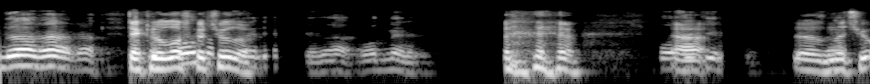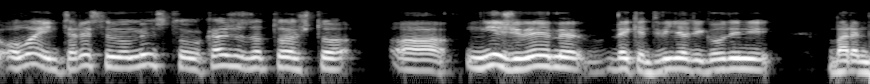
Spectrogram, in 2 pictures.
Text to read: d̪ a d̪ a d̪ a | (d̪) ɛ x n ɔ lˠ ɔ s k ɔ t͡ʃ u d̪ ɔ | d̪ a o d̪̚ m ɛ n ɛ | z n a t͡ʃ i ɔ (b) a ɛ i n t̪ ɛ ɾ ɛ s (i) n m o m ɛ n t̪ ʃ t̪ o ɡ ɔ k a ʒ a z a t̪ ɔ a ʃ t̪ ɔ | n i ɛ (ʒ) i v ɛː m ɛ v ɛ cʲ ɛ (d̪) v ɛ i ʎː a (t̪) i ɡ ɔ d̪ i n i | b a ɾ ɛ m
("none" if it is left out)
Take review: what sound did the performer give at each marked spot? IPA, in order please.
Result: t̪, v, ɛ, ʒ, d̪, d̪

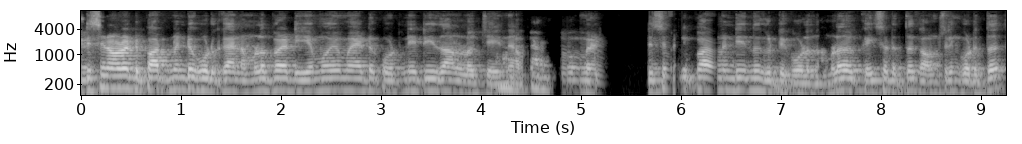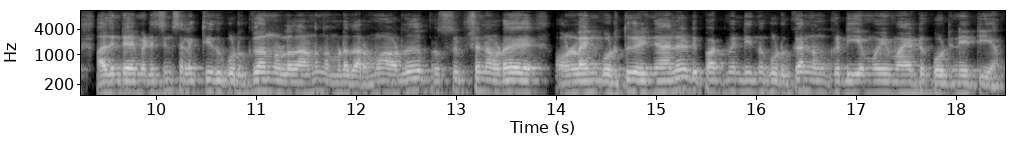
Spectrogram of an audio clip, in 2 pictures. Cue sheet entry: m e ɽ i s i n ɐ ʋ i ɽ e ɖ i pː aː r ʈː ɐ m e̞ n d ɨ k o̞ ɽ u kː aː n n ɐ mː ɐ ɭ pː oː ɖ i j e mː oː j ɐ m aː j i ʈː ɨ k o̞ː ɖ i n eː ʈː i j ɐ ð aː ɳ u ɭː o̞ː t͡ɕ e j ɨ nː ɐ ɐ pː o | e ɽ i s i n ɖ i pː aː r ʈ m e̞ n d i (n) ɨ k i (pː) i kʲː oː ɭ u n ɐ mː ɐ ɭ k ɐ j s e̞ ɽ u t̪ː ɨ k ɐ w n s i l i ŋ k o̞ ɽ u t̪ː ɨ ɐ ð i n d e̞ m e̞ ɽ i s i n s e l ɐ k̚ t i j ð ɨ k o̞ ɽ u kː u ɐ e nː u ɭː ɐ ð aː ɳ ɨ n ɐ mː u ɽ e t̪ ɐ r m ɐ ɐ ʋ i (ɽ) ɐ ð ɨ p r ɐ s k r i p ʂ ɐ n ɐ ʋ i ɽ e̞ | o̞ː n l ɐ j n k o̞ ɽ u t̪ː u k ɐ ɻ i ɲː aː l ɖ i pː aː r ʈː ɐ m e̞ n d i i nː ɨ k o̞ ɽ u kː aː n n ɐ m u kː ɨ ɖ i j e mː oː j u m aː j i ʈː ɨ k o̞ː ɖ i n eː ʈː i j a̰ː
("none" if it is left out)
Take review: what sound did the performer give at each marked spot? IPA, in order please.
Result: nː, ʈː, ɽ

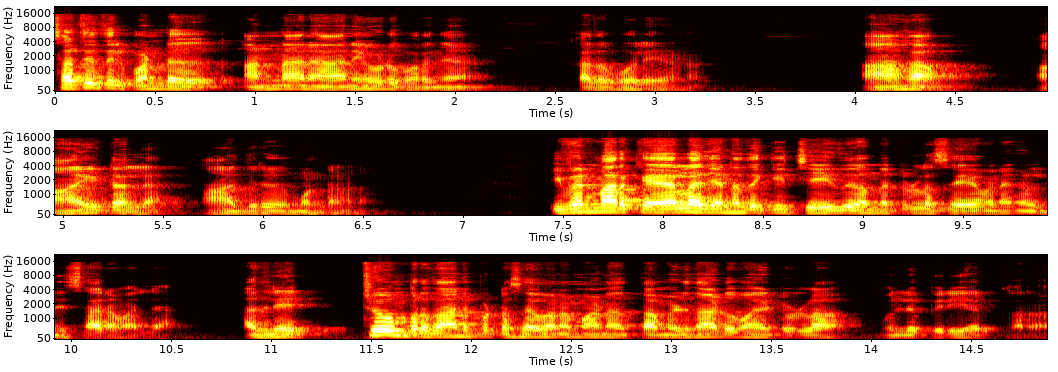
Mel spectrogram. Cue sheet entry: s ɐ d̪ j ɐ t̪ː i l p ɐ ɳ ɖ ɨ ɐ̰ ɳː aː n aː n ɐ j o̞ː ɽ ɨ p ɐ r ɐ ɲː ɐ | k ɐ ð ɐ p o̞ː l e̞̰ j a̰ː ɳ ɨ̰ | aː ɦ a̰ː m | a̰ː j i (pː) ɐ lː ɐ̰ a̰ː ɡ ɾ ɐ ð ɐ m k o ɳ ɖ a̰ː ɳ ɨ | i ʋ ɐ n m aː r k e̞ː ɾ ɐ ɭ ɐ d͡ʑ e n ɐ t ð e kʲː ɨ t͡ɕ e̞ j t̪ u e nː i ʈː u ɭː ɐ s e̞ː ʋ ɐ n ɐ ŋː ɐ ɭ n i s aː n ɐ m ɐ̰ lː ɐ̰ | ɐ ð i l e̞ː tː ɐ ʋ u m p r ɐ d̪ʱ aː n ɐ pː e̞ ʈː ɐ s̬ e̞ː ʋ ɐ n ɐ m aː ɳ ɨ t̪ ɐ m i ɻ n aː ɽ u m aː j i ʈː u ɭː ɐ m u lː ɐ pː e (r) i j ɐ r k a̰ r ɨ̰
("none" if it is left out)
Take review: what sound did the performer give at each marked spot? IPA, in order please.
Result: ʈː, ɾ

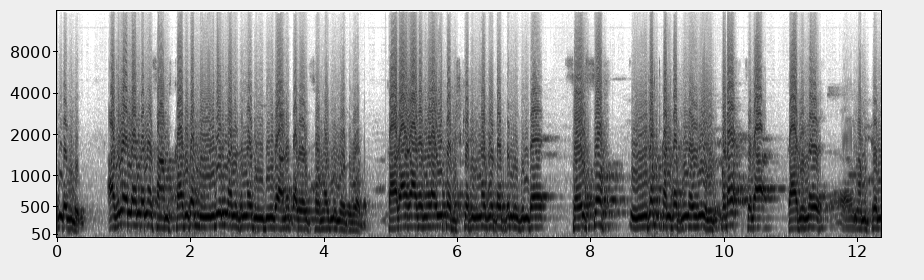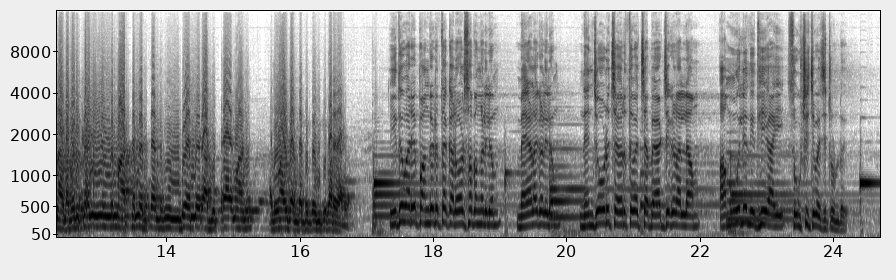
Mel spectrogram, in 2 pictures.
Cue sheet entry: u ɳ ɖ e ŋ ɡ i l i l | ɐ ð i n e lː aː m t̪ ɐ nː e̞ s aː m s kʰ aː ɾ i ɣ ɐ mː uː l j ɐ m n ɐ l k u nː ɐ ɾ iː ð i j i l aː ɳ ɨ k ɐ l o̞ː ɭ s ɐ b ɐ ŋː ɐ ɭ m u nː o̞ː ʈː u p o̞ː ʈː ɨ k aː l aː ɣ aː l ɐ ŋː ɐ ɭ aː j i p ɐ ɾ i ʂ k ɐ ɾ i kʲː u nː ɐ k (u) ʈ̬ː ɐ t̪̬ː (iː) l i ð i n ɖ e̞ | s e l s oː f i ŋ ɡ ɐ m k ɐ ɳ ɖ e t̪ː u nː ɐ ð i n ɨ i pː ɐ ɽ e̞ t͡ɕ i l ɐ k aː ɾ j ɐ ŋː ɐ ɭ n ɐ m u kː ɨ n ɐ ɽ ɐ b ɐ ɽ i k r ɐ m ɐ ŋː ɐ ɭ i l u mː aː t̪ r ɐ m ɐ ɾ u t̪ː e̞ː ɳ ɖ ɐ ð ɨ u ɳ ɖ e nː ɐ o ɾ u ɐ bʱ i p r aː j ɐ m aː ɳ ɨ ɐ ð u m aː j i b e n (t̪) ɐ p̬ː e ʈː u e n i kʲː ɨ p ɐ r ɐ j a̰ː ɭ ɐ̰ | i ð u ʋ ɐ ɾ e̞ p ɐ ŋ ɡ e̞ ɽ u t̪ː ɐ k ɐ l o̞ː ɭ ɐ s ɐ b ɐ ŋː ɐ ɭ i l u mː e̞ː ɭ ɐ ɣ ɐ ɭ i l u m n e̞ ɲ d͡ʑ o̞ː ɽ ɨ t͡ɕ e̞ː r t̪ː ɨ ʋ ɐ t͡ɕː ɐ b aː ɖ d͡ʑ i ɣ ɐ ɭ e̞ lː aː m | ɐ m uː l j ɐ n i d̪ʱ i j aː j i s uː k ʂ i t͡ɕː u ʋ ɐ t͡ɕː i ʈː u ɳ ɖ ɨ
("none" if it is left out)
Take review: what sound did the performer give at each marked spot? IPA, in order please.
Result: uː, i, d̪

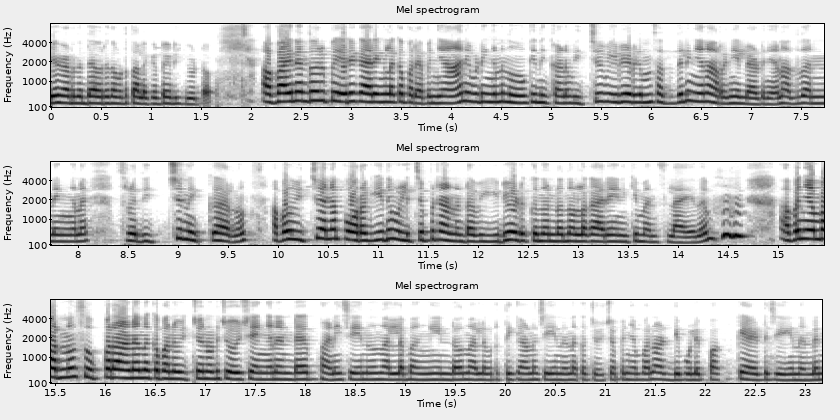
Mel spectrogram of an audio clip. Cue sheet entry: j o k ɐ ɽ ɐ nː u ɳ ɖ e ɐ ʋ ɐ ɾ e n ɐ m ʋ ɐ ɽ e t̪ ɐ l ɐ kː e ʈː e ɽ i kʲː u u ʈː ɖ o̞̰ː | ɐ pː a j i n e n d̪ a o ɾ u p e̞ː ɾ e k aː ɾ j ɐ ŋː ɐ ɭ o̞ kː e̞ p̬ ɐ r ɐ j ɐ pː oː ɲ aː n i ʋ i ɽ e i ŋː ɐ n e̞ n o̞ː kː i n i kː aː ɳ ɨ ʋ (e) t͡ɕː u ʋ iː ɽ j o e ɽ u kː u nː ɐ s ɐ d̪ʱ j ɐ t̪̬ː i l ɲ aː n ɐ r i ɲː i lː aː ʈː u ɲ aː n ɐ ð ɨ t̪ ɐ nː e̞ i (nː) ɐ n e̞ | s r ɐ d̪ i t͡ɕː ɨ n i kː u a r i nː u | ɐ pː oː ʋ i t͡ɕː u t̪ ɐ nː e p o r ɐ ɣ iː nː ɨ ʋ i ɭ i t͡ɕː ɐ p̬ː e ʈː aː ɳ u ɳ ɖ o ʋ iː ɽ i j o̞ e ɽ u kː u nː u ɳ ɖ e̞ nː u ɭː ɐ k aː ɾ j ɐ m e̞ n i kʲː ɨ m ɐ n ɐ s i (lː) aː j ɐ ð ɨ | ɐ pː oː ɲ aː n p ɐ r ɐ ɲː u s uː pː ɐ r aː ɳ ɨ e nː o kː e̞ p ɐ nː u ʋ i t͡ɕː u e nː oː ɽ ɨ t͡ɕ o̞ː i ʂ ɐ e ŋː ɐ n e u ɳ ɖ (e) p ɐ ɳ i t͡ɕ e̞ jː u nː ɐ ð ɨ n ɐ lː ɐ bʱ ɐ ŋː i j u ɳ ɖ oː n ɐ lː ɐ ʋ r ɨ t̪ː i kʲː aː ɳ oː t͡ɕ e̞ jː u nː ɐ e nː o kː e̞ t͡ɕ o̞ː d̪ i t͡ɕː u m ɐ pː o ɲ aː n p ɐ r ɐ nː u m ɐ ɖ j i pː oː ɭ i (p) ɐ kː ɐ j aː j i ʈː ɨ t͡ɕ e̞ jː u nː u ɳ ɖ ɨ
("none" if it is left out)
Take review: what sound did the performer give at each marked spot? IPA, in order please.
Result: i, ŋː, l, e, p

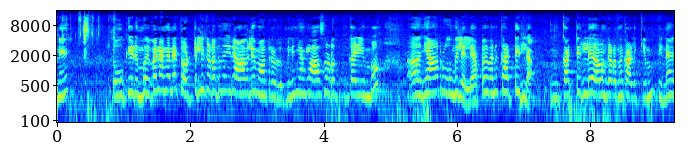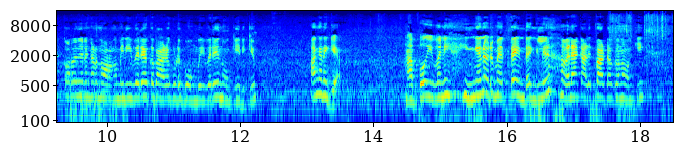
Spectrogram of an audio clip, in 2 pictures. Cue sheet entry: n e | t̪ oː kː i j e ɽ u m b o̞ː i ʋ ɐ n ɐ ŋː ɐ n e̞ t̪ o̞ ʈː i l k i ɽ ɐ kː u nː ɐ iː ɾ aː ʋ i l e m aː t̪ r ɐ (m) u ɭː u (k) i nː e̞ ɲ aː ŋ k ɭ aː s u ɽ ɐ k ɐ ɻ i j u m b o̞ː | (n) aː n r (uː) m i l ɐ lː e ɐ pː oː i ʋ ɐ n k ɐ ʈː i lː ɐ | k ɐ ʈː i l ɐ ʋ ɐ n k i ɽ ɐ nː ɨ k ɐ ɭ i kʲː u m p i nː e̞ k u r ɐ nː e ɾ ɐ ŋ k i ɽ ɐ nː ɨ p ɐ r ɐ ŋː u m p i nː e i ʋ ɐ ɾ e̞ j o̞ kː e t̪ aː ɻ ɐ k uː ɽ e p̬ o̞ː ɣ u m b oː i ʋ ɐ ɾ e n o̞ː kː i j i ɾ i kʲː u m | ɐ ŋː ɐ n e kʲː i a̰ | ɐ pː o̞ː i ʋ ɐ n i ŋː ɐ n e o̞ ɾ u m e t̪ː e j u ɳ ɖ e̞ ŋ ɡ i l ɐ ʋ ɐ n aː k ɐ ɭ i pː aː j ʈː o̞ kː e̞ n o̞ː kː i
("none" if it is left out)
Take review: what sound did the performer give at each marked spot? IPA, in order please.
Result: m, p, ɲ, uː

